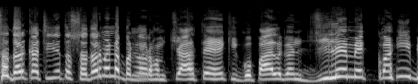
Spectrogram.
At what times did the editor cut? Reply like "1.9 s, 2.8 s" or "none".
1.4 s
